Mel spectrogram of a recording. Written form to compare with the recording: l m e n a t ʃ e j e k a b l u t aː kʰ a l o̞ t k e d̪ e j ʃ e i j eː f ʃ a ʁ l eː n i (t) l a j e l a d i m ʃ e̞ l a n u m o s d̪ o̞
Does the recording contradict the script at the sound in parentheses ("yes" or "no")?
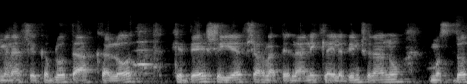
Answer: yes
